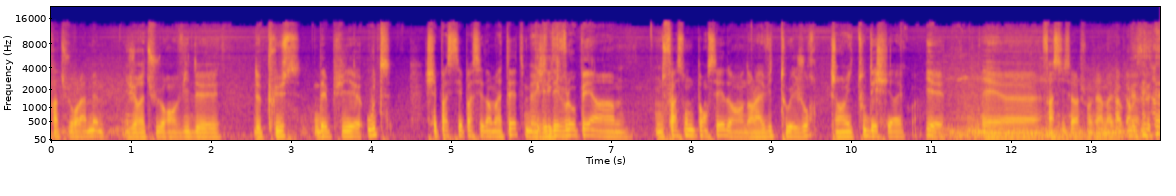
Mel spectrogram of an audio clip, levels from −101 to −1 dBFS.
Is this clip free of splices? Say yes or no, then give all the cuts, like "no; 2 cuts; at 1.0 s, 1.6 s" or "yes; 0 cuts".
no; 2 cuts; at 6.0 s, 10.9 s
